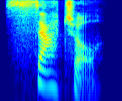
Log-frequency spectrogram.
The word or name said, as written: satchel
